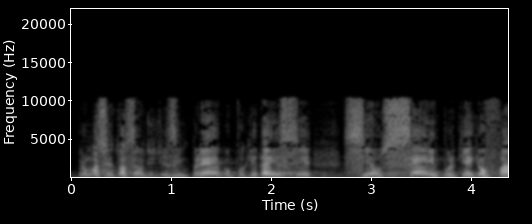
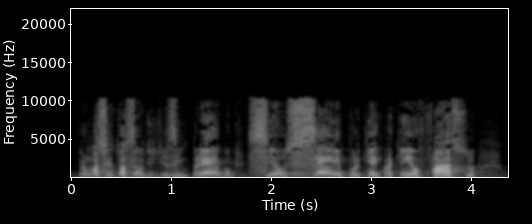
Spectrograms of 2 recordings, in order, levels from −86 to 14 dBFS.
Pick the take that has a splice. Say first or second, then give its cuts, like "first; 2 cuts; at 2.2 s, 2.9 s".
second; 2 cuts; at 1.6 s, 3.1 s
